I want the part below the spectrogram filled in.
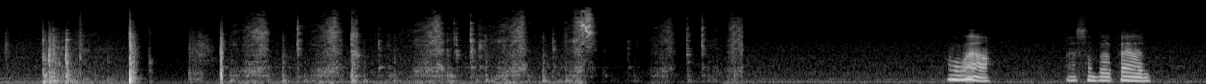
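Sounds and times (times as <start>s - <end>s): light scrapes: 2.0s - 7.5s
hand file rasping on metal: 2.2s - 7.5s.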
